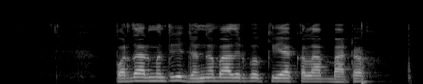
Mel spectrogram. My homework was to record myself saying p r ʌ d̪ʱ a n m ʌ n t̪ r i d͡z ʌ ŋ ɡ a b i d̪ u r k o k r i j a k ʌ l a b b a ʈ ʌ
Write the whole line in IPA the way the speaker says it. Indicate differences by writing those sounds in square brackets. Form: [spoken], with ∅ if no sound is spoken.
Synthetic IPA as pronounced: p r ʌ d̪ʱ a n m ʌ n t̪ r i d͡z ʌ ŋ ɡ a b [a] d̪ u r k o k r i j a k ʌ l a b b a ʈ ʌ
